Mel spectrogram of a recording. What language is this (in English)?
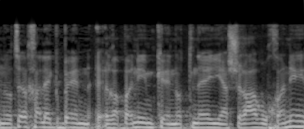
Hebrew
